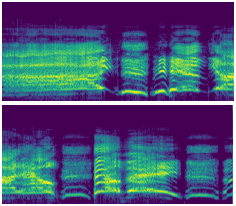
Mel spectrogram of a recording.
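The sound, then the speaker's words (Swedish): Creatures taken over by aliens in a film let out a series of loud, guttural roars and groans, one long bellow followed by shorter, strained, arching cries in an irregular rhythm, harsh with no speech. “Tydligen så, eh, det här hade jag ingen aning om, men det har jag läst mig till, att om man tar det här ljudet som eh, de här eh, varelserna liksom vrålar ut och spelar upp det baklänges, så hör man att de skriker något i stil med Help, God, help me.”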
